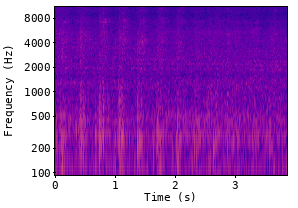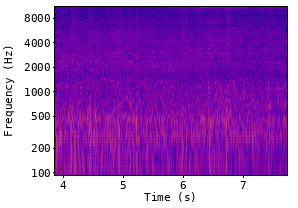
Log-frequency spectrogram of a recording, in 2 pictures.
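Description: Passenger coaches of an Indian Railways express rolling past close by, their wheels clattering over rail joints. A run of sharp knocks in the first two seconds, then a steadier rumble.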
